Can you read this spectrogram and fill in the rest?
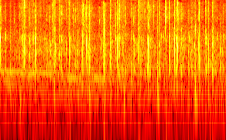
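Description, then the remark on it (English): A crowd in Oakland applauds a young football team, many hands clapping in a dense, steady patter of sharp claps that holds at a moderate level for a couple of seconds, with a faint murmur of voices underneath. “Give our young people a round of applause.”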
